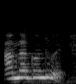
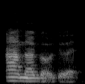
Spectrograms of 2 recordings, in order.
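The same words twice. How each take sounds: First: Higher, louder firm refusal; emphatic self-restraint. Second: Said in the usual way. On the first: Real, not acted. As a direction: insist firmly you won't. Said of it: "repeated emphatically". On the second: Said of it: "repeated decision".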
